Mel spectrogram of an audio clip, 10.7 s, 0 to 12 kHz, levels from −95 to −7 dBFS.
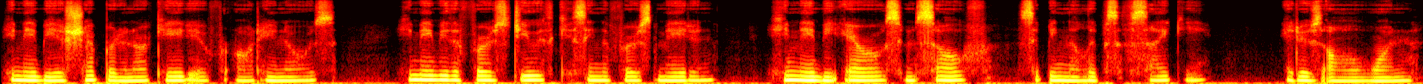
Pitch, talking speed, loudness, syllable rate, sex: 160 Hz, 190 wpm, -20 LUFS, 4.8 syllables/s, female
